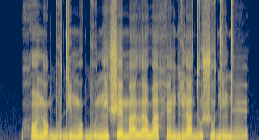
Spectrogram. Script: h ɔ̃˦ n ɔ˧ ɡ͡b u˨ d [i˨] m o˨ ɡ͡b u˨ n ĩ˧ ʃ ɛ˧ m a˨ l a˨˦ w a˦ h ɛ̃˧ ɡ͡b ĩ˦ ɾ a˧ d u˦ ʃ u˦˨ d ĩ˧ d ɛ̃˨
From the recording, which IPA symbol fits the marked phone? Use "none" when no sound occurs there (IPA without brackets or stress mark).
i˧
